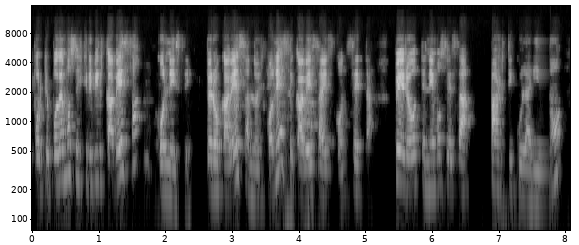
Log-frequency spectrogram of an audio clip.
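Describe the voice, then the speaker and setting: A woman's voice: mid-range voice, bright, forceful tone. A woman with a Peruvian accent giving a classroom lecture, asking her students questions and repeating herself often. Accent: Peruvian Spanish. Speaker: teacher.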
